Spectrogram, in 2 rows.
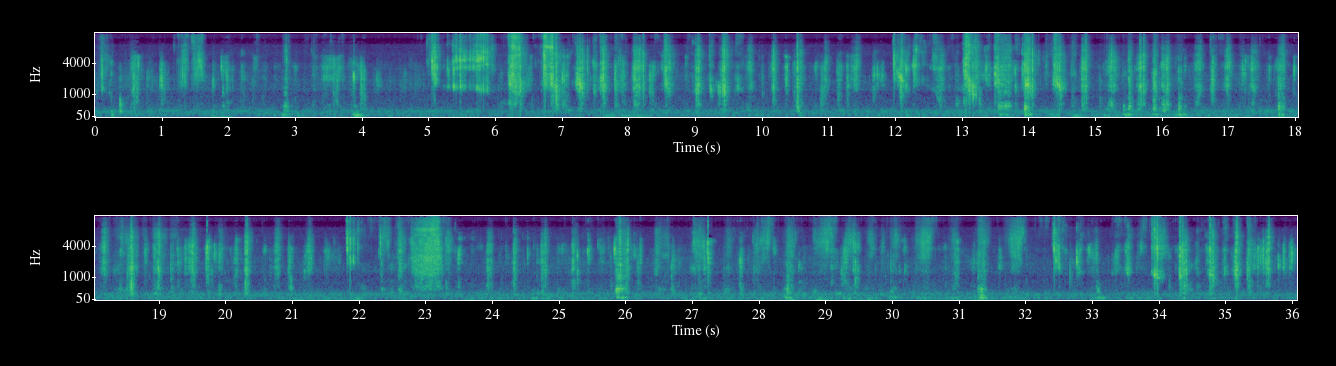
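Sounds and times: crunchy chewing and biting: 0.0 - 36.0.

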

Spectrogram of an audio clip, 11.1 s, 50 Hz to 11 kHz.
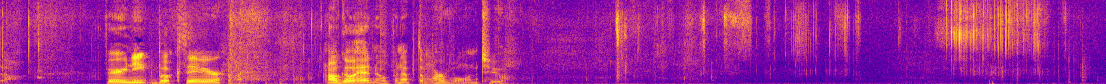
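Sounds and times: packaging tearing: 7.2 - 8.7, 9.4 - 10.8.

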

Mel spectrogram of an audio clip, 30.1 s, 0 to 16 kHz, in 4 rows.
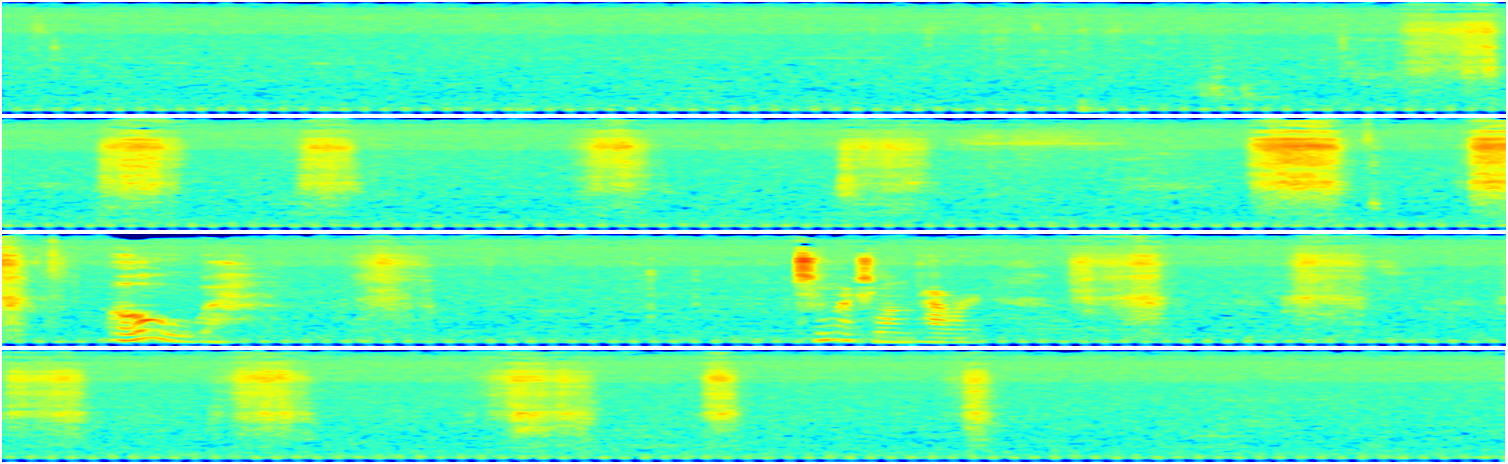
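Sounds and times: steady low hum: 0.0 - 30.0
person blowing puffs of breath: 6.8 - 9.4, 10.4 - 10.9, 11.7 - 15.3, 16.8 - 17.3, 20.0 - 23.0, 23.6 - 24.2, 24.9 - 26.3, 27.3 - 27.6.

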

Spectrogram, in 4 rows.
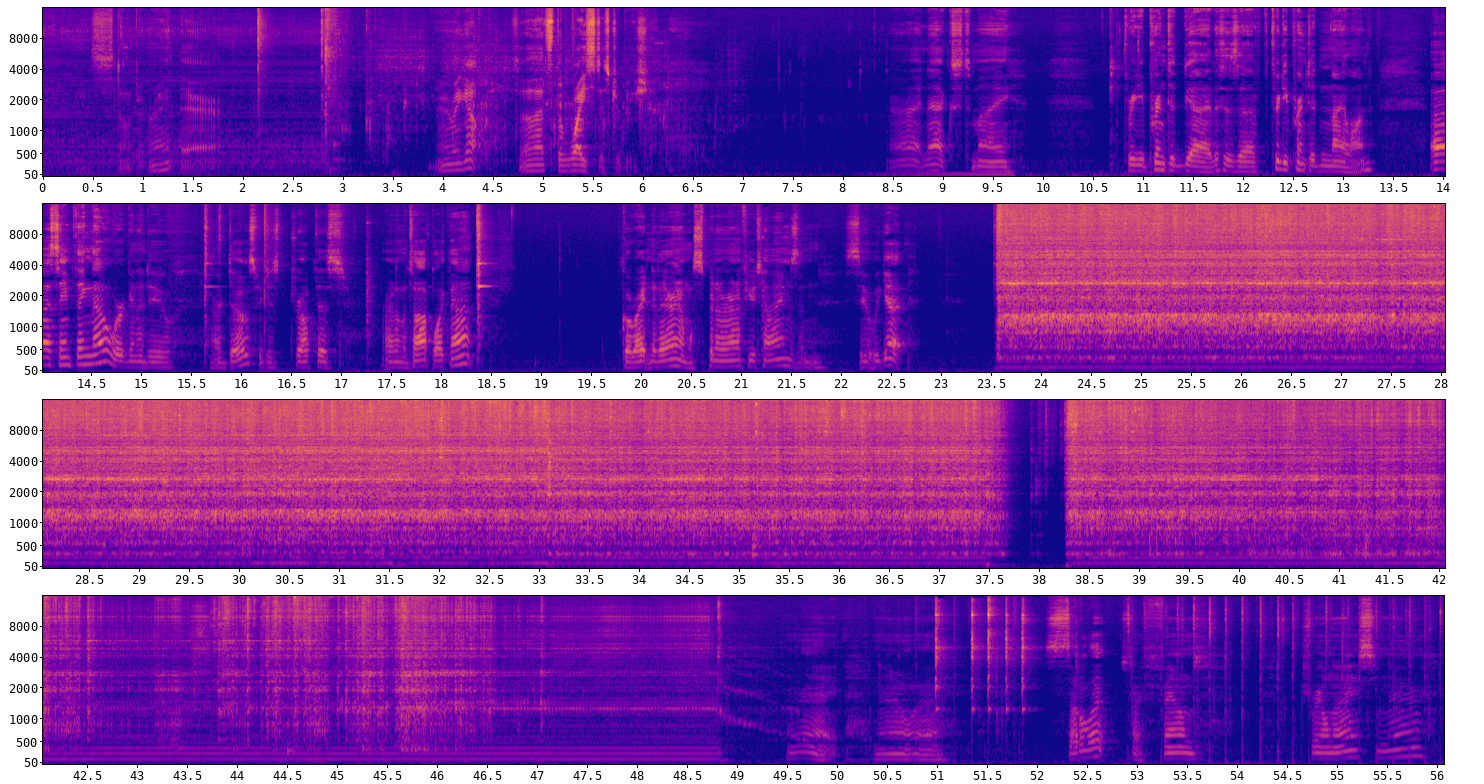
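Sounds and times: coffee grinder running: 0.0 - 6.3, 23.6 - 49.5.

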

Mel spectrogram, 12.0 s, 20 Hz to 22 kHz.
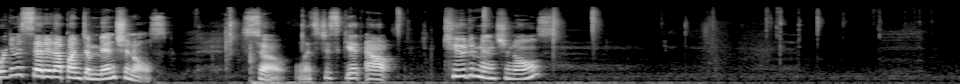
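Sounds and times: rustling of craft supplies: 8.2 - 12.0.

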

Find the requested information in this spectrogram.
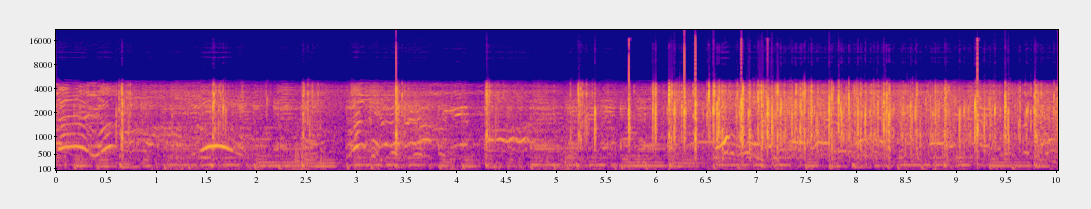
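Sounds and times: crowd voices: 0.0 - 10.0
street music with low note: 0.0 - 10.0.

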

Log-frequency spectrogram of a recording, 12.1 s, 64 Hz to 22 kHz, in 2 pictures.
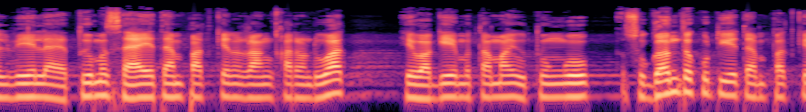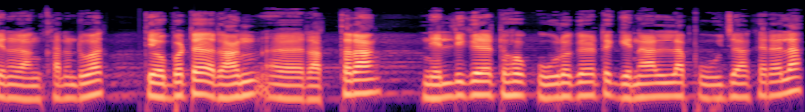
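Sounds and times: person chanting: 0.0 - 12.0.

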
